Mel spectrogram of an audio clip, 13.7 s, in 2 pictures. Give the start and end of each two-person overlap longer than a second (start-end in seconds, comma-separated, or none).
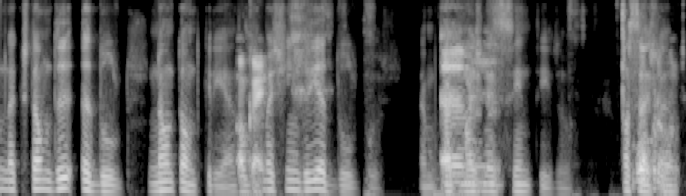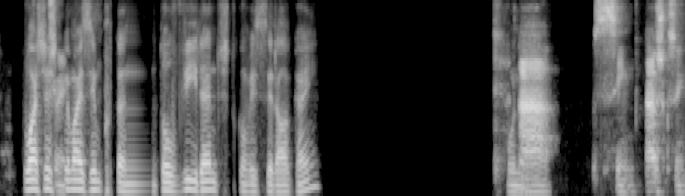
none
